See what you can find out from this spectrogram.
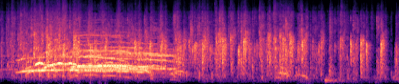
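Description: A crowd applauds with loud whoops and cheers over the opening seconds, then the cheering drops away and steady, scattered clapping carries on, thinning toward the end.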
